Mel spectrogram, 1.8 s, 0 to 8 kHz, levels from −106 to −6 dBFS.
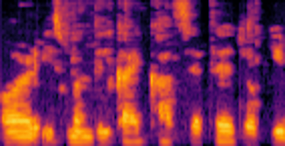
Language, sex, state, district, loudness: Hindi, male, Bihar, Lakhisarai, -26 LUFS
